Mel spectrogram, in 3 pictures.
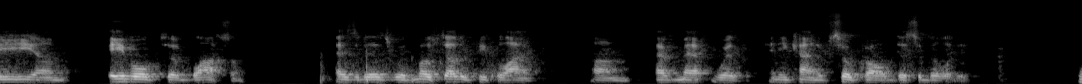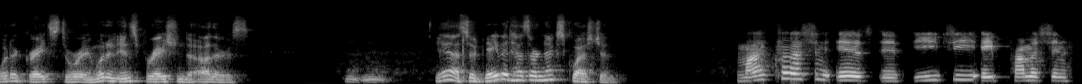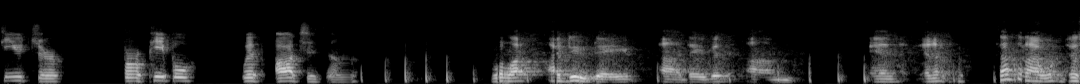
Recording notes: Joined the ANN crew for a group interview over Zoom.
